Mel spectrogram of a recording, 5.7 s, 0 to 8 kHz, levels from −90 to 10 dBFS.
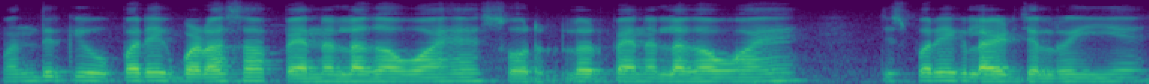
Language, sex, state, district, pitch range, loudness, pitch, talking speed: Hindi, male, Uttar Pradesh, Shamli, 120-135 Hz, -19 LUFS, 125 Hz, 240 wpm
